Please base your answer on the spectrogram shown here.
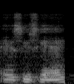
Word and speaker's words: ACCA: what is ah i'm not sure how it's pronounced akka right acca yes can you give me a little bit more than that a number even a cup 13.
